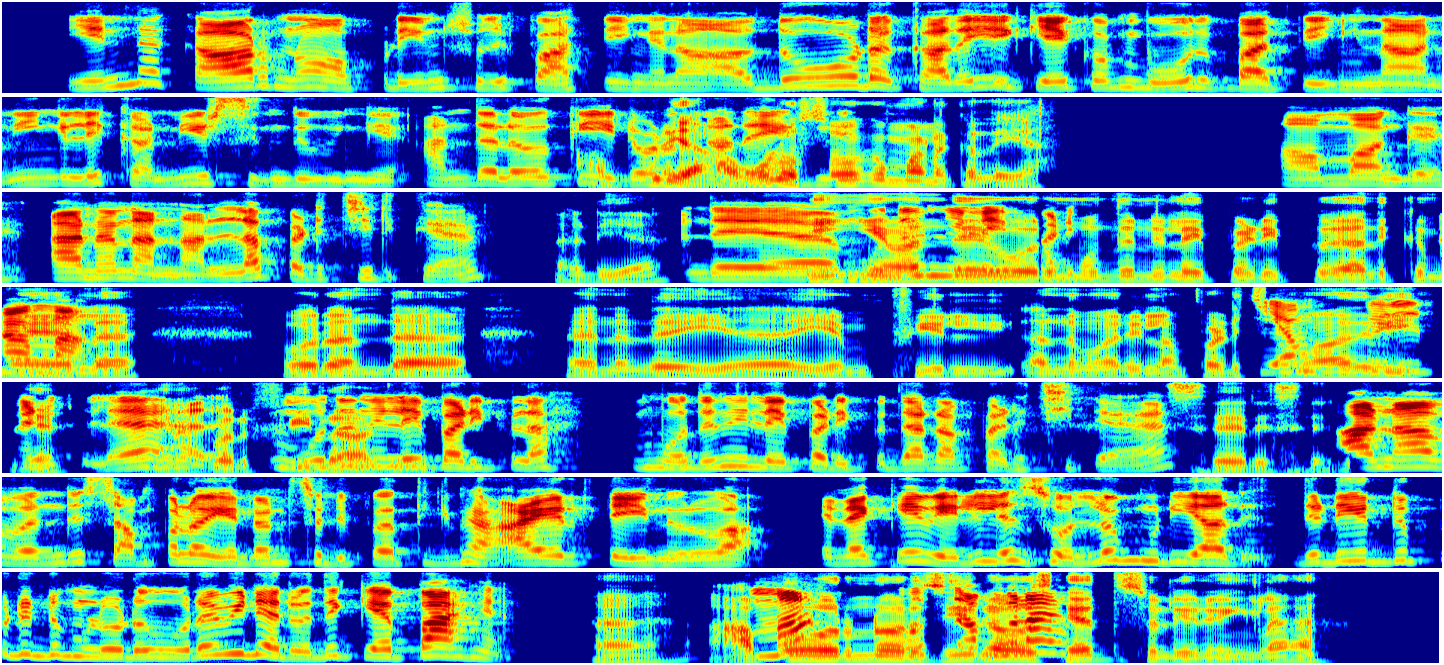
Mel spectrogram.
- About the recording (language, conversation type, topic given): Tamil, podcast, முதலாம் சம்பளம் வாங்கிய நாள் நினைவுகளைப் பற்றி சொல்ல முடியுமா?
- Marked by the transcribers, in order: laughing while speaking: "பாத்தீங்கன்னா, அதோட கதைய கேக்கும்போது பாத்தீங்கன்னா … என்னோட கதை இருந்துச்சு"; chuckle; other background noise; laughing while speaking: "படிப்புல முதுநிலை படிப்பு தான் நான் … அம்மா உன் சம்பளோ"; inhale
